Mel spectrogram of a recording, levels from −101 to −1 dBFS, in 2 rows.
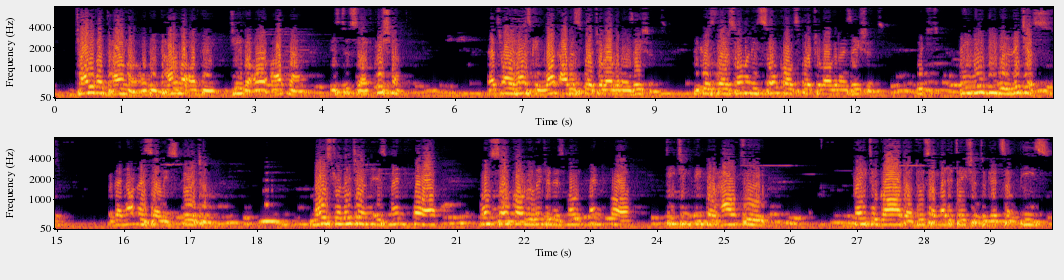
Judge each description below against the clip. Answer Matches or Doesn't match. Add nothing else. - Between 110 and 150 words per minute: Matches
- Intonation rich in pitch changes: Doesn't match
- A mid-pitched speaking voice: Matches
